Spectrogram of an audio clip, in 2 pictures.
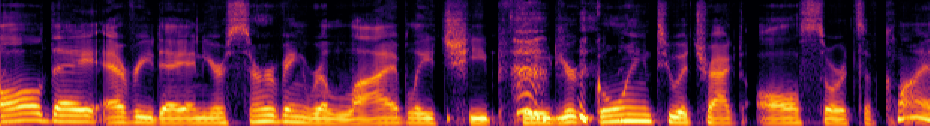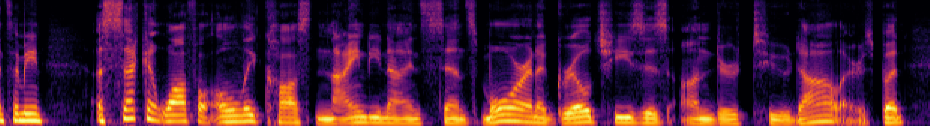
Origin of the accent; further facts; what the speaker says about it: Alabama, United States; there are occasional moments where we realize like, yep, we're from Alabama.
